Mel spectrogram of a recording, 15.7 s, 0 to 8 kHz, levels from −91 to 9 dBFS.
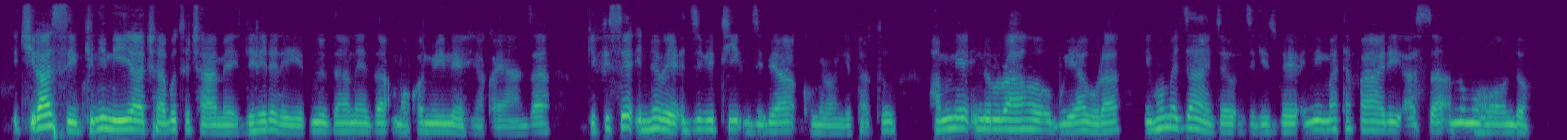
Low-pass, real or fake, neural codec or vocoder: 7.2 kHz; fake; codec, 24 kHz, 0.9 kbps, WavTokenizer, medium speech release version 1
